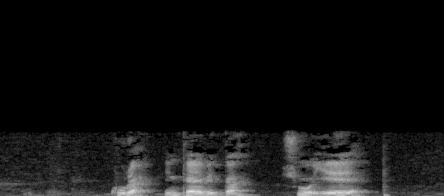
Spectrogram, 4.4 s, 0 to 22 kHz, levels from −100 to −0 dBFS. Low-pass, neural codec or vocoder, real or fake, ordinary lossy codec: 7.2 kHz; none; real; MP3, 96 kbps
